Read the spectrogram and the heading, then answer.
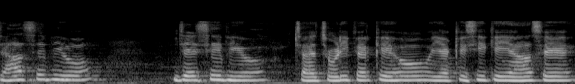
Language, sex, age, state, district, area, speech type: Hindi, male, 18-30, Bihar, Madhepura, rural, spontaneous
